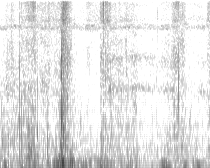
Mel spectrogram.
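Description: Footsteps of a person walking: a few separate steps.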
